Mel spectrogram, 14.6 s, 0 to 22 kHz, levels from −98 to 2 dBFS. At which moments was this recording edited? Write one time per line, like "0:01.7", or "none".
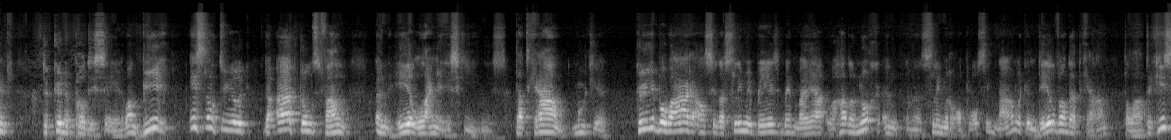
0:06.3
